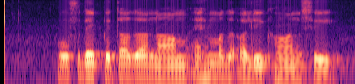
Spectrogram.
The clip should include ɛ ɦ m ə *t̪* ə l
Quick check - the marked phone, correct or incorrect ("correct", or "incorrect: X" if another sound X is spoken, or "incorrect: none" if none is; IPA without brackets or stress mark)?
incorrect: d̪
